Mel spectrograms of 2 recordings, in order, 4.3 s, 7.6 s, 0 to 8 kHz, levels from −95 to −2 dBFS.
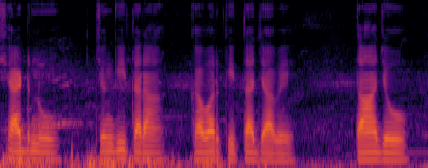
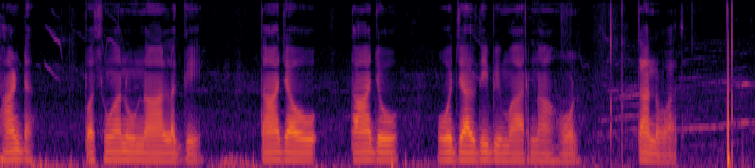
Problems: none marked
